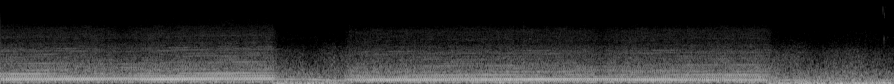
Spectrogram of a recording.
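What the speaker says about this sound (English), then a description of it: "Let's listen to that engine." A car engine in the racing game Assetto Corsa Evo roars steadily at high revs at full throttle, dips briefly as if shifting gear, then climbs again in a continuous loud drone.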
